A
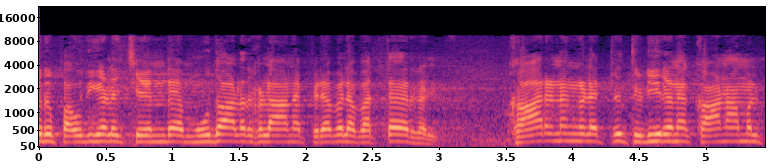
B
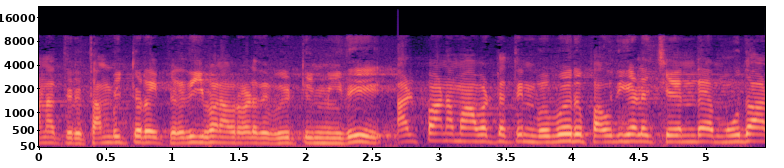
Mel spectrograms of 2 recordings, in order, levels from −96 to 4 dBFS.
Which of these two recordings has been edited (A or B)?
B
